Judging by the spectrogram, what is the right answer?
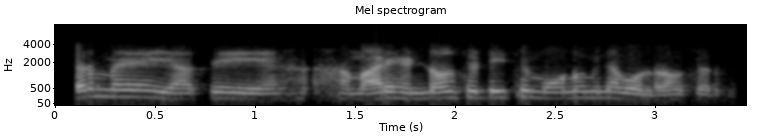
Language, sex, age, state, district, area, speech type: Hindi, male, 45-60, Rajasthan, Karauli, rural, conversation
